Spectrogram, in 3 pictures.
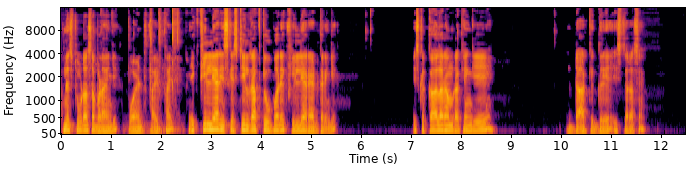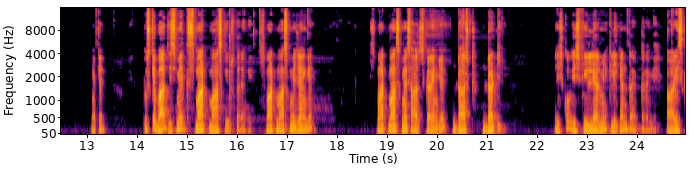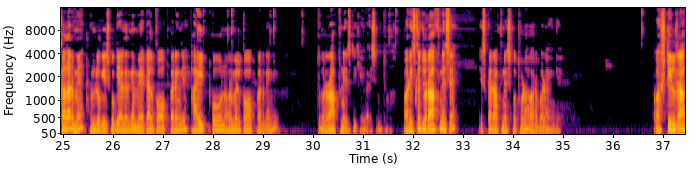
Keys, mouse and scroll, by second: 0.6-2.4 typing, 0.8 click, 6.2 click, 7.9 click, 10.0 click, 16.4 click, 21.4 click, 24.5 alt+click, 26.8 click, 27.8 click, 29.9 alt+click, 34.2 click, 36.7 alt+click, 37.0 alt+click.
